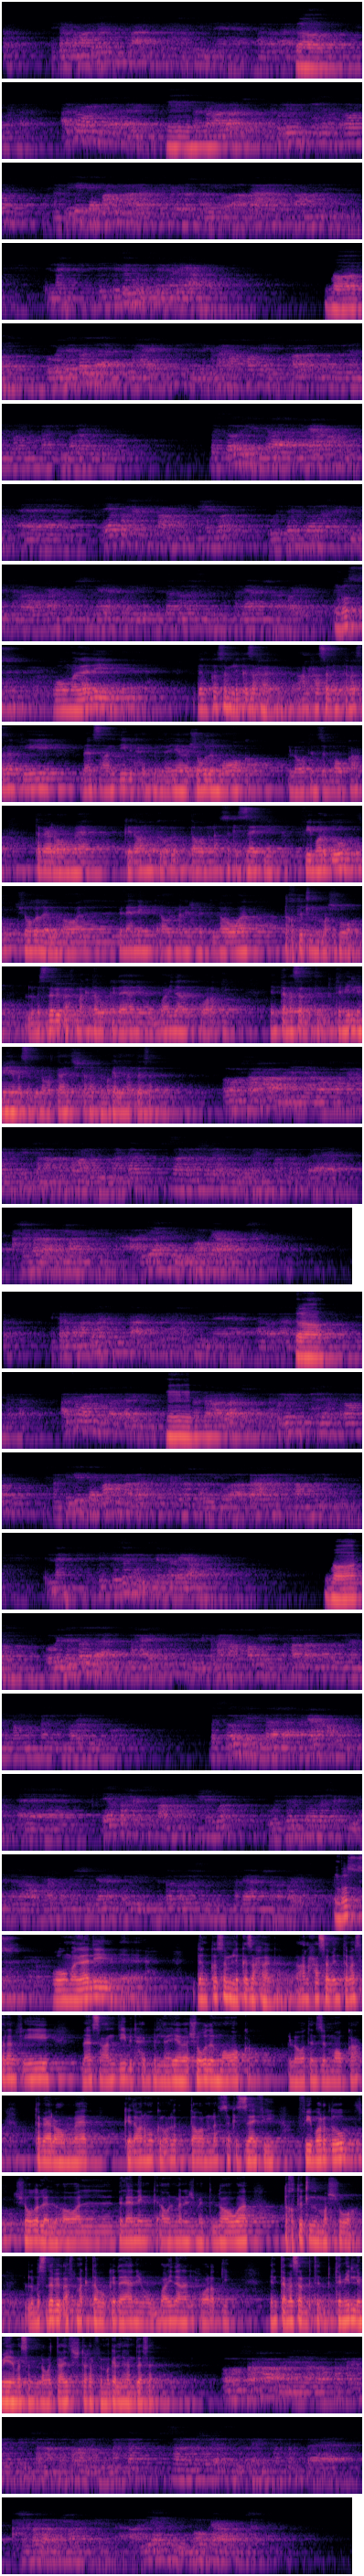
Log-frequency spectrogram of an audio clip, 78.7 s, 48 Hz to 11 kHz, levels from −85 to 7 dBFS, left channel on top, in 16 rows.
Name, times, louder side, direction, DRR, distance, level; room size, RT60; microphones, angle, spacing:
voice 1, 0.7-4.5 4.8-5.3 5.7-6.9 7.5-10.0 10.4-14.7 15.3-15.6 15.9-17.7 19.5-19.9 20.3-26.2 27.4-30.6 30.9-32.7 33.2-40.1 67.0-73.6 74.0-77.3, right 1 dB, 50° right, -7 dB, 1.4 m, -43 dB
voice 2, 4.0-4.4 7.2-7.5 15.4-15.5 19.2-19.6 39.0-39.5 40.1-41.5 42.1-47.8 48.2-49.4 49.7-50.4 50.9-57.7 58.0-59.0 59.4-62.2 62.8-66.1, right 5 dB, 80° right, 10 dB, 0.4 m, -31 dB
13.0 x 4.8 x 3.9 m, 2.2 s
head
